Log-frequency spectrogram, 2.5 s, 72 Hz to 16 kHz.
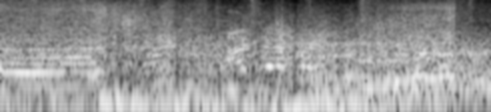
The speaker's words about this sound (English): The reason this car is one of the fastest on the planet is because of its twin turbocharged V8 engine, and the fact that its entire frame is made out of air core carbon fiber, making it weigh 500 pounds less than a Lamborghini.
